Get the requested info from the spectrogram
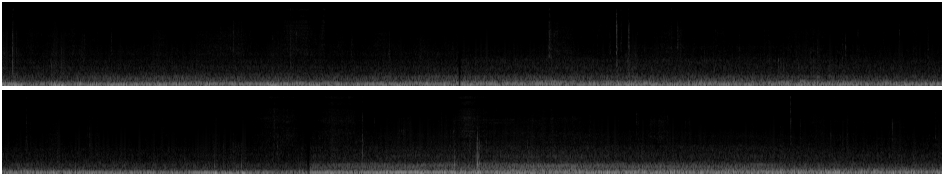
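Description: Car driving, heard from inside the cabin: a steady low rumble of engine and tyres. About two-thirds of the way through it grows a little louder, with a faint wavering tone over it.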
